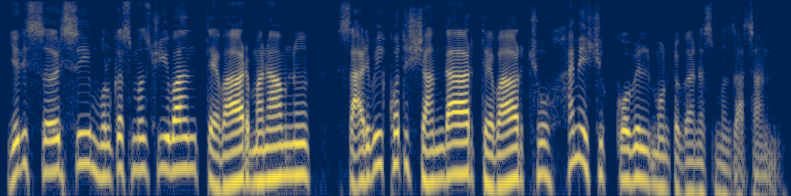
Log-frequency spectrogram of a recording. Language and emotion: Kashmiri, neutral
